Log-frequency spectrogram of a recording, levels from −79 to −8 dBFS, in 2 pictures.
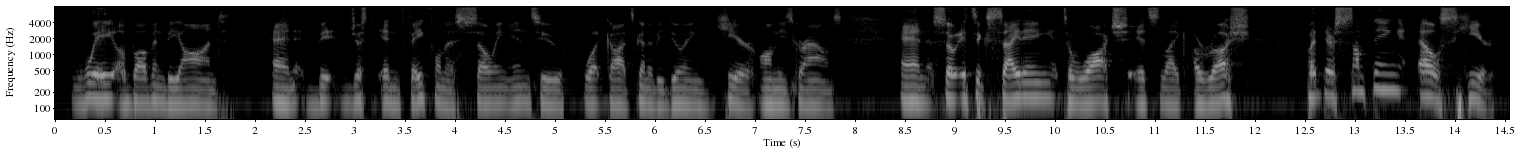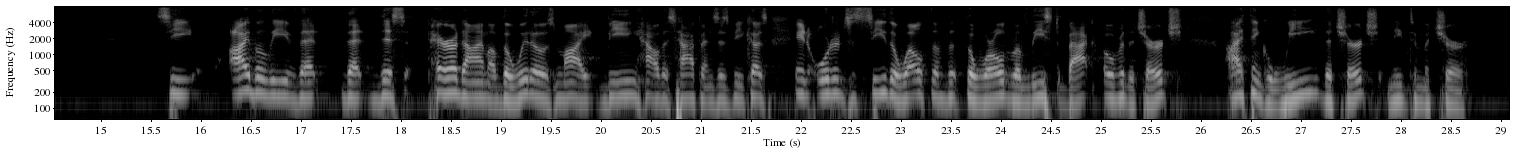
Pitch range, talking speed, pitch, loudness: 120-150 Hz, 155 wpm, 130 Hz, -40 LUFS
